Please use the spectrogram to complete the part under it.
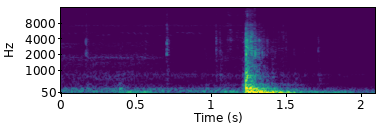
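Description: The door of a 2019 Mercedes-Benz A220 swings shut with a single solid thud, heard from inside the car, preceded by faint handling noises and followed by a brief, soft fade.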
